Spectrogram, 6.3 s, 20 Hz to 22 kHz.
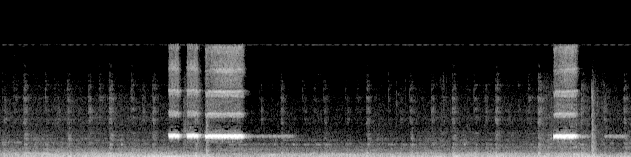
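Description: Electronic soft-tip dartboard beeping as it registers darts: two short high beeps and a longer one about two seconds in, and another short beep near the end. The tones mark scoring hits in the 19, a triple and a single.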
